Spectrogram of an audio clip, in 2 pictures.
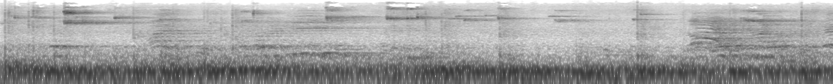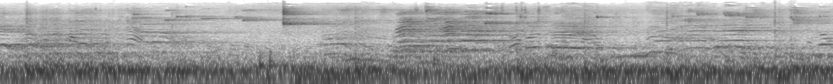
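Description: Players shout and call out in a large echoing hall.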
